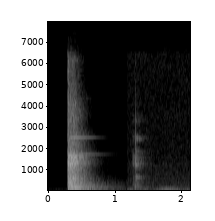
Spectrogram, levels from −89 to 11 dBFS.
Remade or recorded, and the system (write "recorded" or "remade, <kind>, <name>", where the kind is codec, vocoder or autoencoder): recorded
